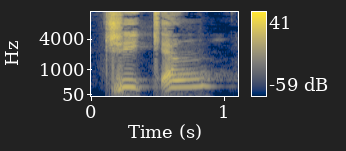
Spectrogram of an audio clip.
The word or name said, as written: chikyan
